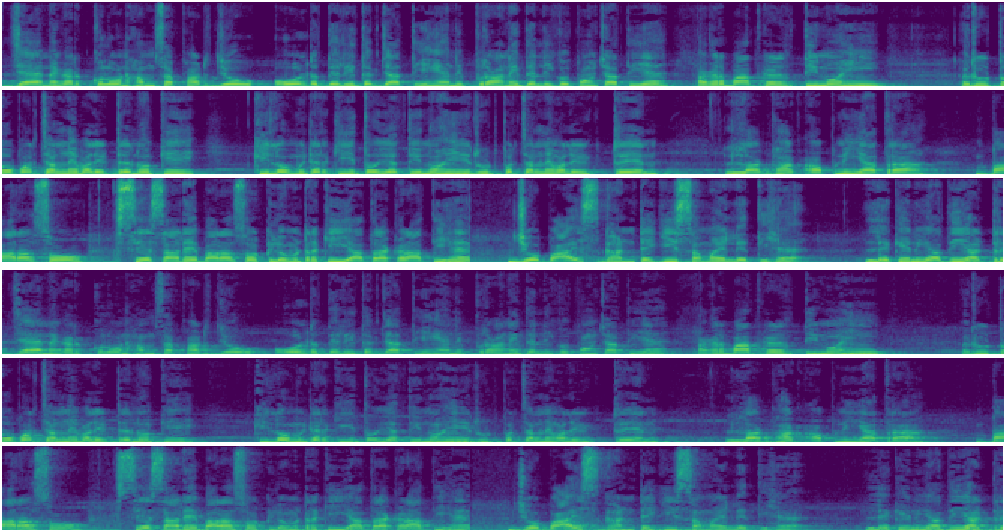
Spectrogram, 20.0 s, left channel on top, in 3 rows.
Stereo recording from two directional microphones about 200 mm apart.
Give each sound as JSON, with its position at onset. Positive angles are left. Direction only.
{"t": 0.0, "sound": "speech", "side_deg": 40}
